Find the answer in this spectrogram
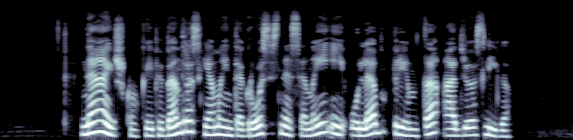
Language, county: Lithuanian, Alytus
